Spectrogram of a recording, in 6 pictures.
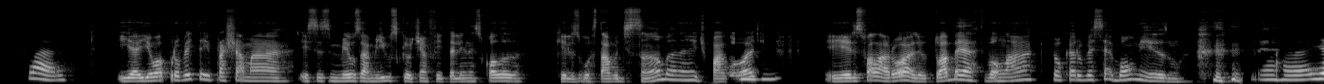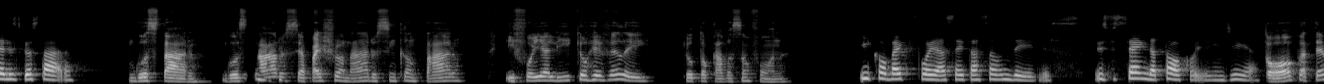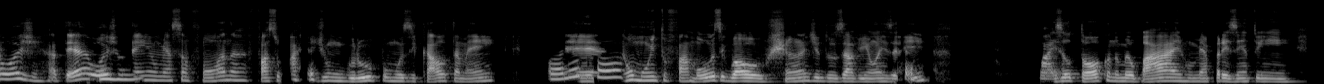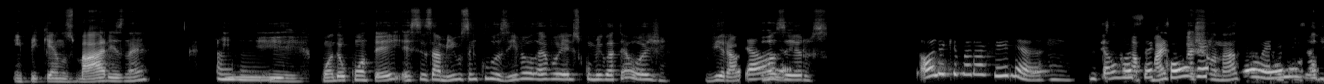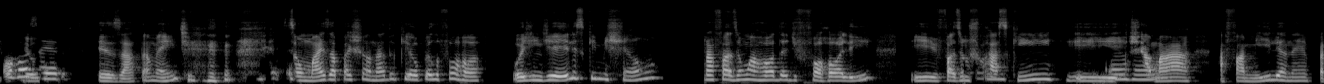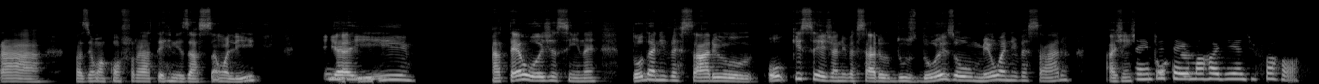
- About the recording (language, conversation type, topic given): Portuguese, podcast, Como sua família influenciou seu gosto musical?
- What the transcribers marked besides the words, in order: tapping; chuckle; chuckle; laugh; chuckle; laugh; "churrasquinho" said as "churrasquim"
